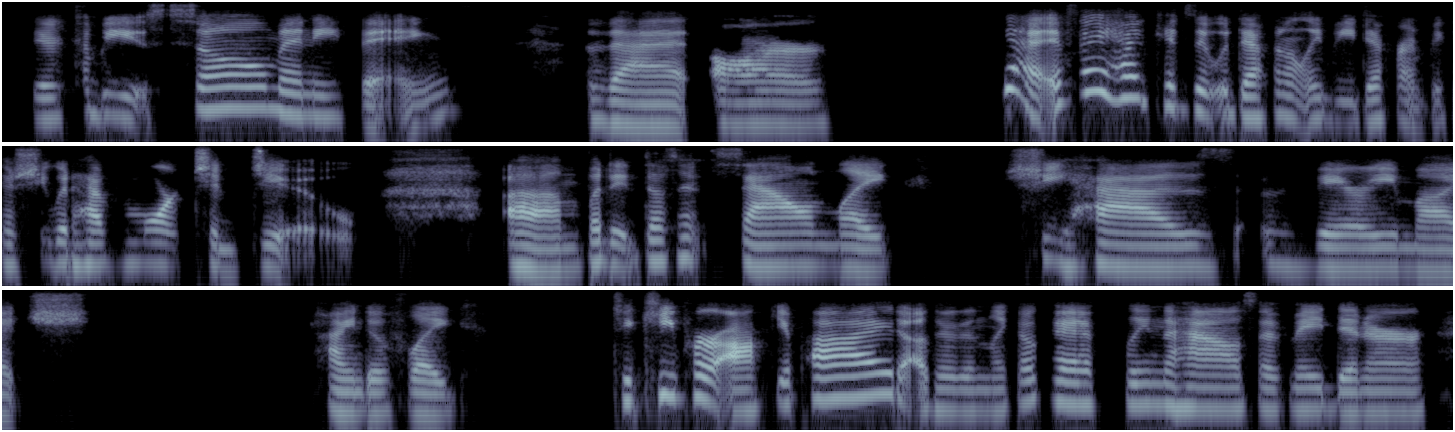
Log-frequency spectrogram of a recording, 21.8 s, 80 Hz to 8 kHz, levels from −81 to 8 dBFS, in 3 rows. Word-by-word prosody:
There 170 0 -3
could 215 -2 -12
be 190 -2 +1
so 245 +1 0
many 190 -4 -1
things 170 +10 -2 0.7
that 140 -4 +1
are 145 0 -1 0.9
Yeah, 450 -2 +5
if 275 +2 +3
they 415 -1 +3
had 340 -1 +1
kids, 250 -2 -6
it 215 - 0
would 210 - -7
definitely 180 -2 -1
be 155 -3 -5
different 165 +1 -6
because 155 +1 -9
she 130 +7 -2
would 170 -2 -3
have 160 -1 +1
more 165 -2 -1
to 155 - +1
do. 420 - -1 1.1
Um, 140 -2 +4
but 170 0 -2
it - - -2
doesn't 185 +1 -7
sound 150 -1 +2
like 140 -2 +1 0.6
she 190 -5 -2
has 150 -2 +2 0.4
very 145 -1 -1
much 135 -2 -3 1.2
kind 140 -1 0
of 140 0 -4
like 130 -2 -1 0.8
to 205 - -3
keep 245 0 +2
her 240 - +6
occupied 225 - +5
other 155 -7 0
than 150 0 -9
like, 150 +5 -8
"Okay, 200 -2 +2
I've 180 -1 -7
cleaned 185 0 -5
the 180 - +1
house. 160 -1 +2
I've 155 0 -4
made 155 0 -1
dinner" 145 0 +1
160 Hz, 145 wpm, -25 LUFS, 145-195 Hz, 1.2 s, her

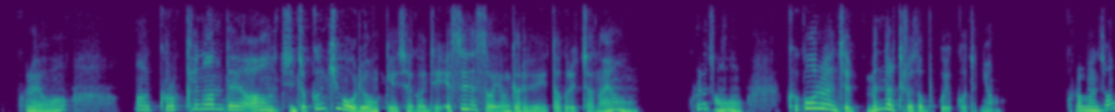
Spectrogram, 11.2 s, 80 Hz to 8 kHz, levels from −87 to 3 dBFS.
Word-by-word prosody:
그래요? 225 +4 -1 0.6
아 270 -2 -2
그렇긴 280 +4 -2
한데 310 -5 +2
아 250 0 +3
진짜 230 +1 +1
끊기가 330 +2 +1
어려운 205 -2 +6
게 200 -3 -1
제가 180 -1 -3
인제 185 - -5
SNS와 205 - +1
연결이 180 +4 0
되어 175 0 -3
있다고 155 -3 -6
그랬잖아요. 190 - -2 0.5
그래서 245 -9 -1 0.4
그거를 355 +4 +3
인제 210 -5 0
맨날 280 +6 +3
들여다보고 175 -1 -3
있거든요. 220 +1 -11 0.8
그러면서 245 +7 +1
235 Hz, 340 characters per minute, -23 LUFS, 200-280 Hz, 0.8 s, 어려운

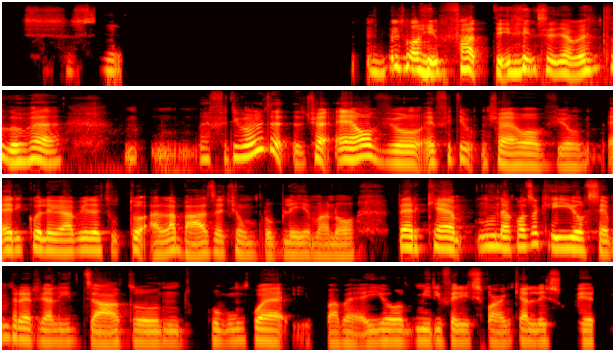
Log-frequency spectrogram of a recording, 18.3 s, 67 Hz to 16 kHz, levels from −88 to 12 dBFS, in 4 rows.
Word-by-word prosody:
S 455 - -17
sì. 190 -3 -9 1.8
N 175 -1 -5
no 210 -4 +7
infatti, 175 +1 +4
l'insegnamento 185 +2 +2
dov'è? 160 -1 +2 0.5
Mhmm, - - -16
effettivamente 210 - +1
cioè, - - +3
è 180 +1 +5
ovvio, 150 -10 +3
effetiv 155 +4 -5
cioè, 140 -4 0
ovvio, 120 -1 -3 0.2
è 150 - +1
ricollegabile 155 -1 +1
tutto, 150 - -3
alla 140 +5 0
base, 145 -3 -1
c'è 130 - -10
un 120 -2 -7
problema, 115 -1 -6
no. 110 +1 -5 0.3
Perché 175 -3 +3
una 185 -1 +1
cosa 190 +5 0
che 220 -6 -2
io 170 -1 +5
ho - - +1
sempre 155 -1 -1
realizzato, 120 -2 -3
mhmm, 115 -1 -10 0.2
comunque 130 0 -3
i - - -24
vabbè, 110 +1 -7
io 125 +1 -4
mi 130 - -5
riferisco 120 -1 -5
anche 115 +2 -5
alle 125 0 -2
superio 120 0 -6
150 Hz, 135 wpm, -21 LUFS, 125-175 Hz, 1.8 s, no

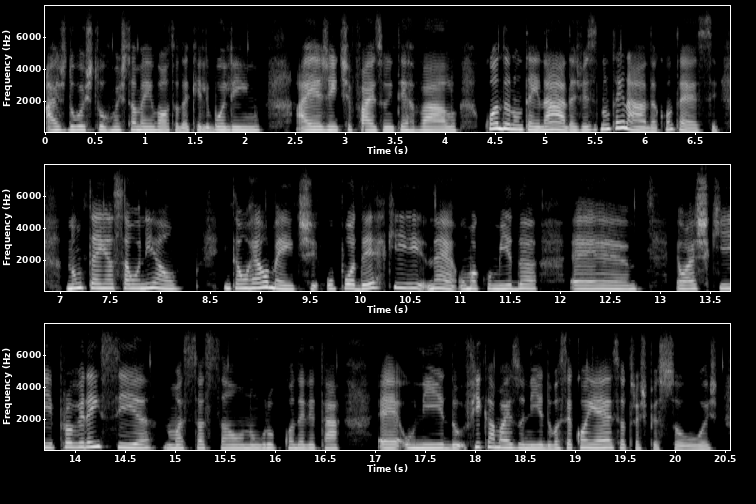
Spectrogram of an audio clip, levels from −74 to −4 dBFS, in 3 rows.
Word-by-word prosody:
as 210 +1 0
2 225 +1 0
turmas 215 -2 -2
também 220 -1 +1
em - - +1
volta 200 -1 -1
daquele 195 0 -2
bolinho, 205 +1 +1 0.3
aí 210 +2 +3
a - - +3
gente 215 +1 0
faz 210 -1 0
um 205 - +2
intervalo. 200 0 +1 0.3
Quando 310 -1 +6
não 255 -1 +2
tem 215 -4 +1
nada 220 -2 +4
às 205 - -1
vezes 215 +3 -3
não 275 - +2
tem 350 +3 +3
nada, 195 - +2
acontece. 190 -7 -4 0.3
Não 270 +4 +5
tem 275 -2 +2
essa 270 0 0
união, 260 -2 +2 0.4
então 265 0 +1
realmente, 235 -8 +2
o 240 0 -3
poder 265 +3 +1
que, 280 -5 -1
né, 245 -2 +2
uma 235 +2 +1
comida, 245 0 0 0.3
eh, 230 -1 0 0.5
eu 235 - 0
acho 240 0 0
que 250 -1 -3
providencia 270 -3 +1
numa 210 -2 -1
situação, 215 -1 -3
num 205 0 0
grupo 215 0 -2
quando 215 -1 -3
ele 205 0 -1
tá, 205 -1 0 0.4
eh, 210 -1 +2
unido, 220 -2 +2
fica 275 +4 -1
mais 235 -2 +1
unido, 205 -1 +1
você 215 +2 -2
conhece 235 0 +1
outras 205 -1 -6
pessoas. 190 0 -5
225 Hz, 165 wpm, -23 LUFS, 210-250 Hz, 0.5 s, Quando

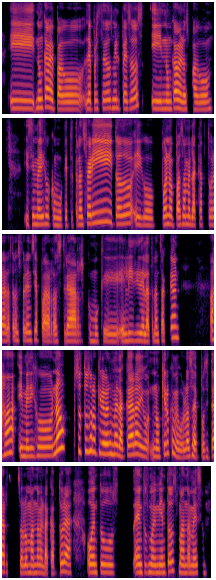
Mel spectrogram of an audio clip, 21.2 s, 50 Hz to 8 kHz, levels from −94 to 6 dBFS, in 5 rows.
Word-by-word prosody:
y 210 0 +2
nunca 230 +2 +2
me 225 -2 +3
pagó. 190 0 -1
Le 205 - +1
presté 205 +1 -7
$2000 220 0 -3
pesos 220 +8 -3
y 200 0 +1
nunca 200 +2 +1
me 210 - +4
los 185 0 -2
pagó. 185 +1 -3 0.5
Y 340 - -10
sí 215 - -4
me 210 -1 +1
dijo 220 +1 -3
como 190 -2 -6
que: 190 +1 -9
"Te - - -22
transferí 250 +7 +4
y - - -1
todo", 220 +2 0
digo: 195 -2 -4
“Bueno, 215 0 +1
pásame 210 +1 -1
la 200 - -1
captura 200 +1 -6
de - - -1
la - - -3
transferencia 105 +1 -5
para 95 0 -1
rastrear 95 - -1
como 190 -1 -10
que 185 0 -6
el 195 +1 -4
ID 205 0 -5
de 195 - +2
la - - +2
transacción”. 275 +9 -3 0.6
Ajá, 290 +5 +3
y - - +1
me 215 -1 +2
dijo: 230 +1 0
“No, 350 +5 +10 0.3
pues 340 -2 -3
tú 340 - +1
solo 340 -2 +3
quieres 285 -3 +4
verme 270 -2 +4
la 215 - +6
cara”, 250 +6 +6
y - - +2
digo: 215 -3 -2
“No 205 -1 -2
quiero 265 +8 0
que 310 - -5
me 205 - -1
vuelvas 195 +3 -1
a - - +4
depositar, 195 +4 -1 0.2
solo 200 0 -3
mándame 200 0 -1
la - - -1
captura, 225 +2 -1 0.3
o 215 - +3
en 210 - 0
tus 205 -1 -3 0.3
en 210 +1 +2
tus 205 0 -11
movimientos 210 +4 -1
mándame 200 -1 -1
eso”. 205 0 -11
205 Hz, 205 wpm, -24 LUFS, 195-225 Hz, 0.6 s, No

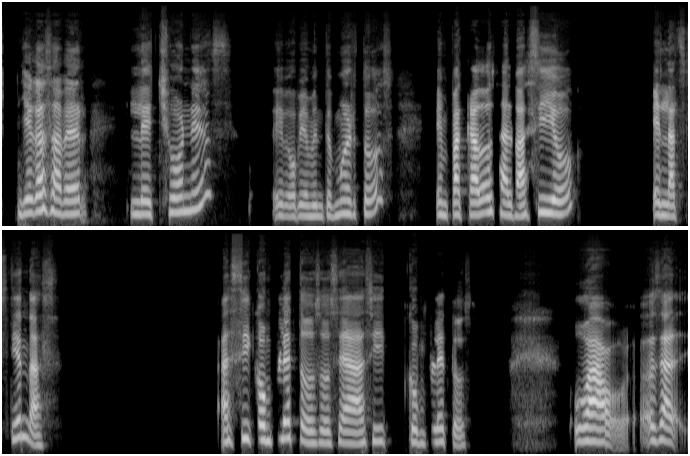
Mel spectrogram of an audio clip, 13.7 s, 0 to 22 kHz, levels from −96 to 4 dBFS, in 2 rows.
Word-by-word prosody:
llegas 255 +6 +2
a 245 - +4
ver 225 +1 +1 0.4
lechones, 255 - -2 0.7
eh, 195 -1 -8
obviamente 190 0 -6
muertos, 230 - -5 0.4
empacados 215 +3 +3
al 215 -3 +2
vacío 235 - +2 0.8
en 210 -1 +1
las 185 -1 0
tiendas. 280 - -1 1.6
Así, 285 -1 0
completos, 260 -3 +1
o 205 -1 -3
sea, 200 -2 +4
así, 235 +2 -5 0.2
completos 220 -5 -5 1.0
Wao, 235 -1 +5
o - - -4
sea, 270 - +4
225 Hz, 95 wpm, -22 LUFS, 205-255 Hz, 1.6 s, Wao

